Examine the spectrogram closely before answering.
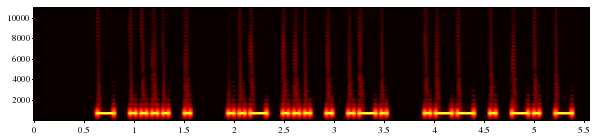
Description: Morse code, heard as a keyed tone, about 22 wpm, 700 Hz. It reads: THE USER WENT
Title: Sentences from Top 1000 Words - Review Part 5 - 22wpm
